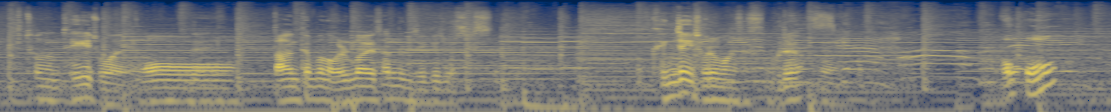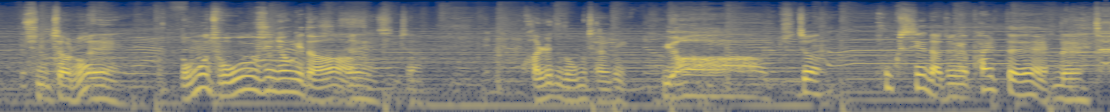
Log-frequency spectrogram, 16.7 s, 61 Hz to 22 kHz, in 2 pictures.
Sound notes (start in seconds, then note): 6.8 whispering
